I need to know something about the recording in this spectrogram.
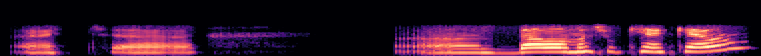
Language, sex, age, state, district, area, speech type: Kashmiri, female, 30-45, Jammu and Kashmir, Shopian, urban, conversation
